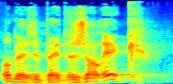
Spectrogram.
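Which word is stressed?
ik. The stress falls on the word ik. The speaker himself will do it. "de Heer zelf zou het doen"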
